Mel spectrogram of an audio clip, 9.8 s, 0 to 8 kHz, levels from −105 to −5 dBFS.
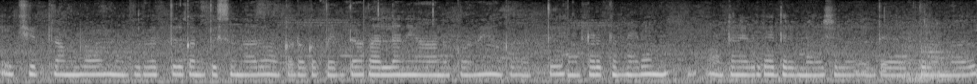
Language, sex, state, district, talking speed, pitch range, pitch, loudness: Telugu, female, Andhra Pradesh, Srikakulam, 125 wpm, 230-240 Hz, 235 Hz, -34 LUFS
